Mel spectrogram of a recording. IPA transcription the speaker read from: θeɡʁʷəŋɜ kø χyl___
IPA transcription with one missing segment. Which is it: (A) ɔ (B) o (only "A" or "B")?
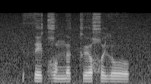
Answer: B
